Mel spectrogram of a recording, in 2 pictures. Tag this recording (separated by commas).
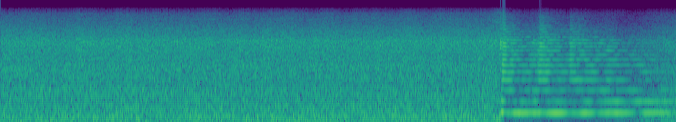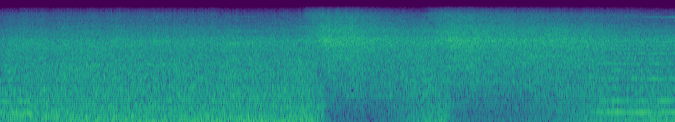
Hiss, Steam whistle, Steam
